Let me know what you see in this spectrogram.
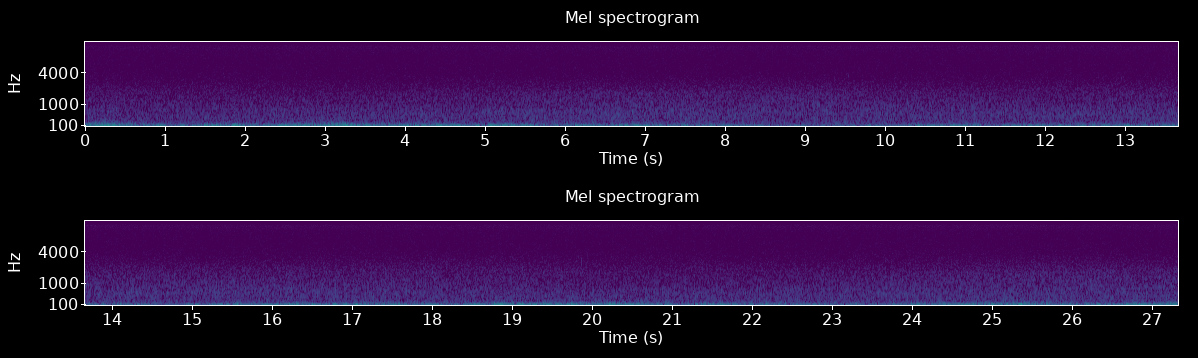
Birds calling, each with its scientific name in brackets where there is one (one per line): unidentified bird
